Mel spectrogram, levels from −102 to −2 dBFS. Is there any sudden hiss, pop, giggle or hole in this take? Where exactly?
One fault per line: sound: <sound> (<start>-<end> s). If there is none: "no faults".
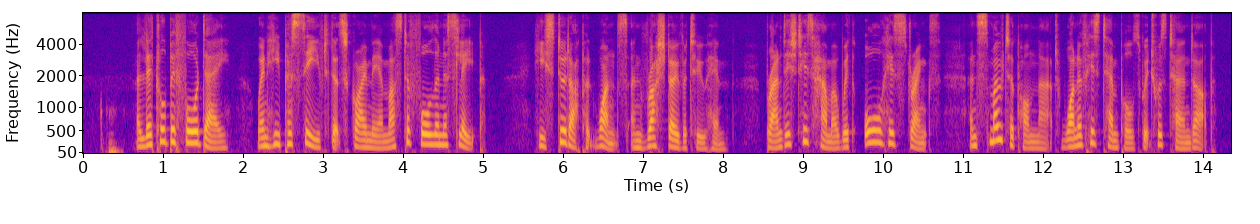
sound: thud (0.2-0.5 s)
